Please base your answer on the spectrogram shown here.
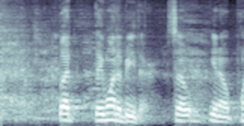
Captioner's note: laughter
